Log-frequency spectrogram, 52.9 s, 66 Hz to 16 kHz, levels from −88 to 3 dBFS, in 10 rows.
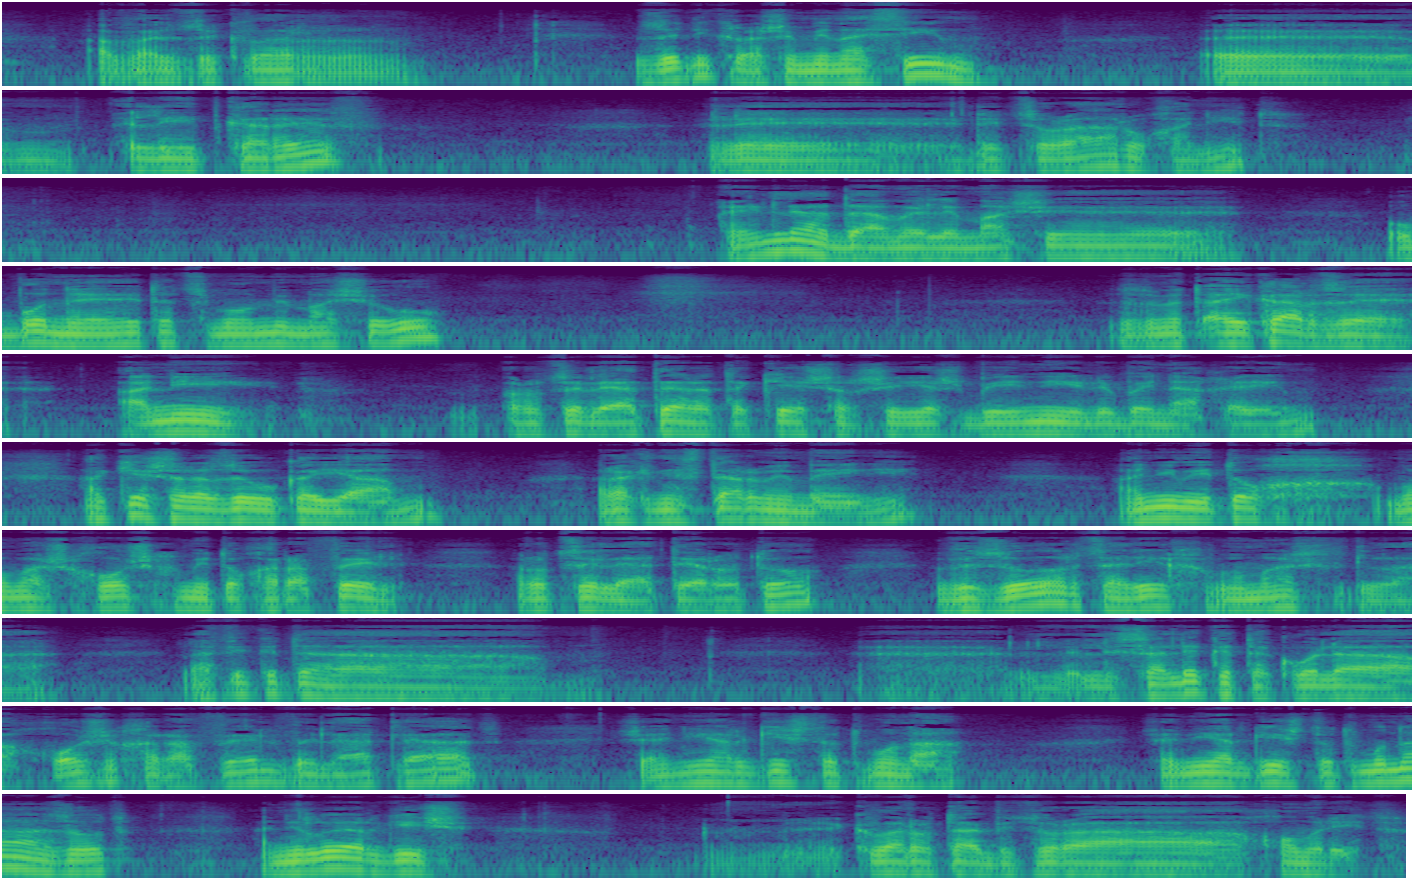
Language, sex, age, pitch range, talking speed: Hebrew, male, 50-69, 90-110 Hz, 90 wpm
